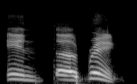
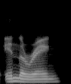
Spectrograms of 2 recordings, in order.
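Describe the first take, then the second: First: Slow, high sportscaster cadence; Howard Cosell. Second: Said in the usual way. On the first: Shown as a demonstration. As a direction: draw out IN THE RING with swooping pitch. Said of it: "all his inflections and cadence is kinda like William Shatner". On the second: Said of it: "all his inflections and cadence".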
